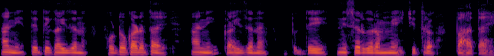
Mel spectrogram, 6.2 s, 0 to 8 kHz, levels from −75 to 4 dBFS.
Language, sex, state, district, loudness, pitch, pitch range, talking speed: Marathi, male, Maharashtra, Dhule, -31 LUFS, 100 Hz, 100-110 Hz, 155 wpm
